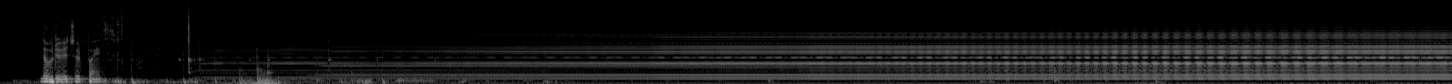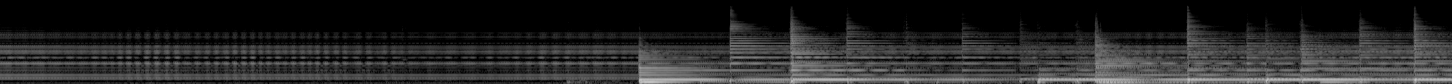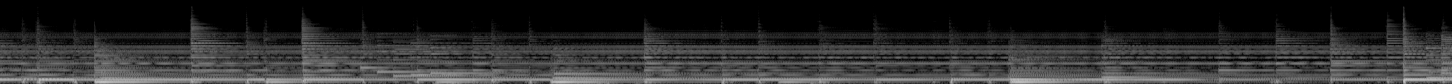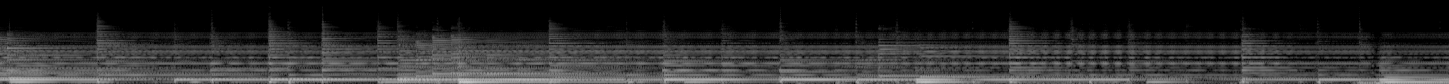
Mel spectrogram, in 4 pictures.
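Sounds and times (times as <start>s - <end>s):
droning chord: 1.9s - 58.0s
band with strummed guitar and bass: 21.0s - 58.0s.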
